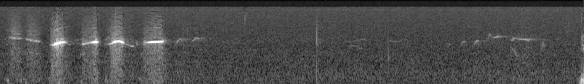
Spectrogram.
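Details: At sunrise on a bush walk, near nervous kudu, a white-browed scrub robin starts singing in the background: a quick run of four clear, high whistled notes, then fainter whistles trailing off.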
